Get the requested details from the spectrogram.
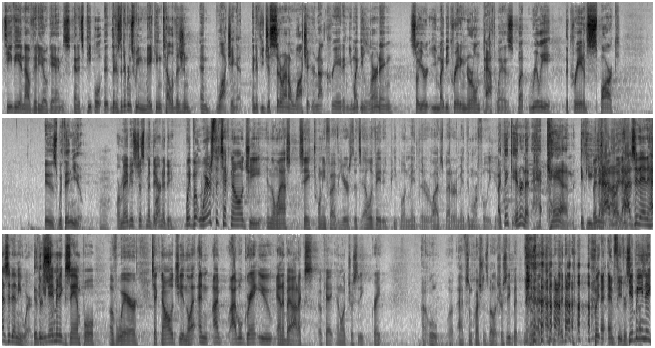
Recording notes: LIVE From TPUSA AMFest. LIVE at America Fest 2023 in Phoenix, Arizona.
